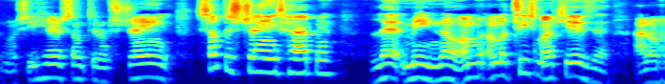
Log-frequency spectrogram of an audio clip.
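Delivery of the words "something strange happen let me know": put-on higher, insistent advice to a child; parental instruction. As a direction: pretend parent laying down a rule.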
